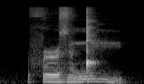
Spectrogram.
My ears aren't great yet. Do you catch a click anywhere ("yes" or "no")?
yes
